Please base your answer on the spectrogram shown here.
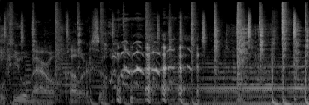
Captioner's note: laughs; upbeat music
